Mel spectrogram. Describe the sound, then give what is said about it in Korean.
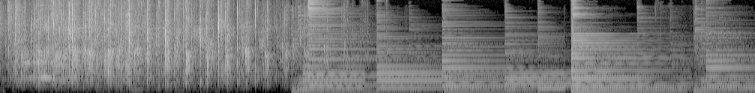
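An audience at the Korean music show Sweet Sounds claps loudly and steadily for about four seconds to welcome the next stage, a dense wash of many hands, before the applause cuts off as instrumental music with sustained chords begins. “여러분 큰 박수로 다음 무대 맞아주십시오.”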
